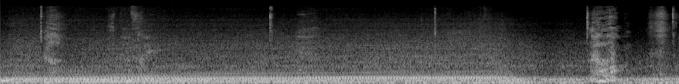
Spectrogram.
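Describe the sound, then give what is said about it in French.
Car driving fast in a February 1952 setting, its engine a steady low drone that holds loud and even for about five seconds before easing off, with faint breathy sounds on top. “Tu n'es pas obligé de rouler aussi vite”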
